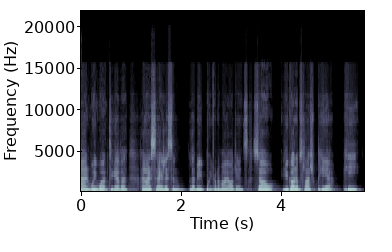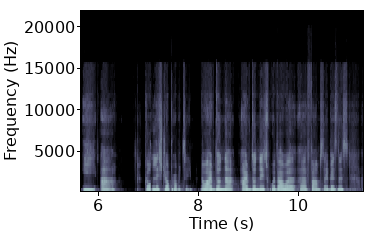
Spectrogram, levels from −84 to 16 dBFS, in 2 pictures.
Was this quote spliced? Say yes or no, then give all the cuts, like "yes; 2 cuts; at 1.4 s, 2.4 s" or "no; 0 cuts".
yes; 8 cuts; at 2.1 s, 2.6 s, 3.4 s, 4.4 s, 5.6 s, 7.0 s, 7.9 s, 9.4 s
